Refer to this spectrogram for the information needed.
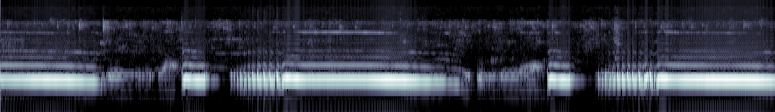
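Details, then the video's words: Pelung Barbary dove cooing in a steady cycle of long level tones, rough wavering breaks and short clipped notes, repeated about every three seconds. "DENGARKAN MANGGUNG PUTER INI GACOR PLONG I PUTER PELUNG GACOR DOR"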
